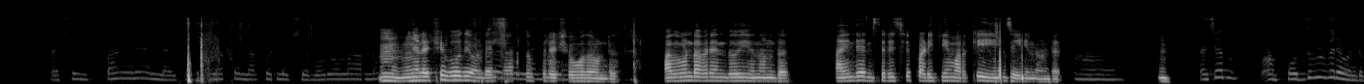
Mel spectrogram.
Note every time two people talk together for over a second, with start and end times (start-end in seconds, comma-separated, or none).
4.5-6.0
